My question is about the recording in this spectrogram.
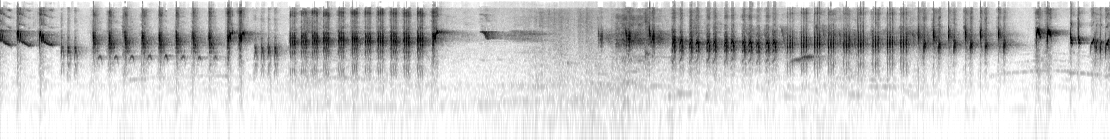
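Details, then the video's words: Kerak basi singing sharp, harsh 'tembakan' bursts: rapid scratchy chattering notes repeated in dense runs, with whistled high notes early on and a short pause near the middle. "burung KERAK BASI tembakan tajam & kasar"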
